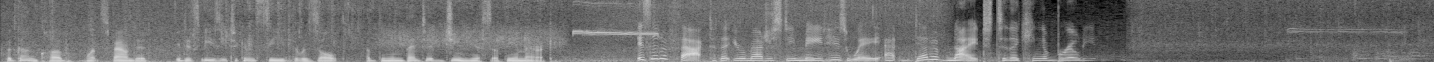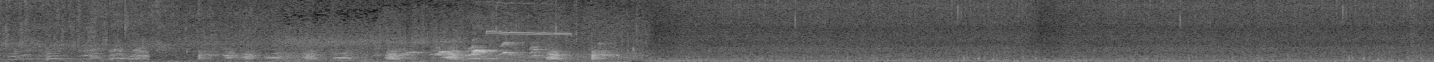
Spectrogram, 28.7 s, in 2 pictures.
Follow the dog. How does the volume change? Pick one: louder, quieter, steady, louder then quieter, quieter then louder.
louder.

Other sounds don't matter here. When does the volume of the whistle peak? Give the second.
6 s.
